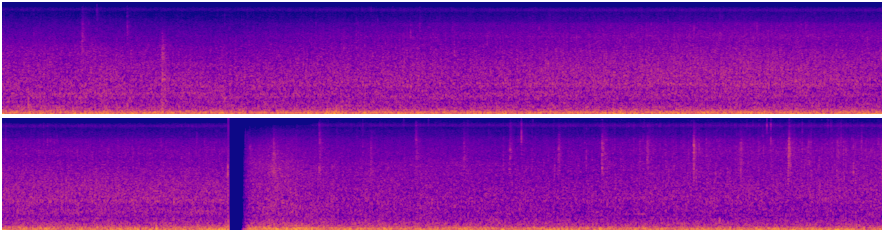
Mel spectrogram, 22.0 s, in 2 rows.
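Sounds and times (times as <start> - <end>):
rain falling on pavement: 0.0 - 22.0.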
